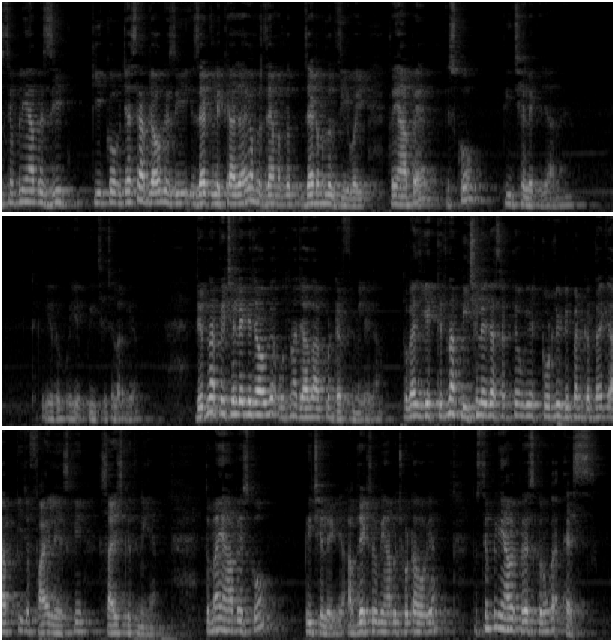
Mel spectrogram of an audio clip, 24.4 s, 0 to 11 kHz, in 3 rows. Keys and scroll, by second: 23.6 s.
